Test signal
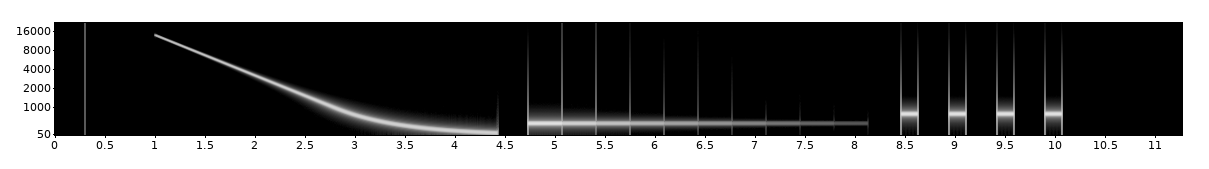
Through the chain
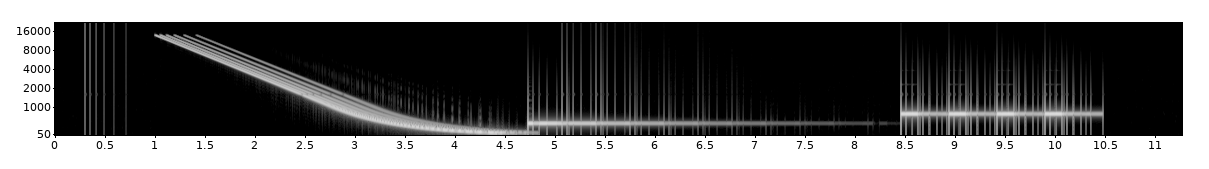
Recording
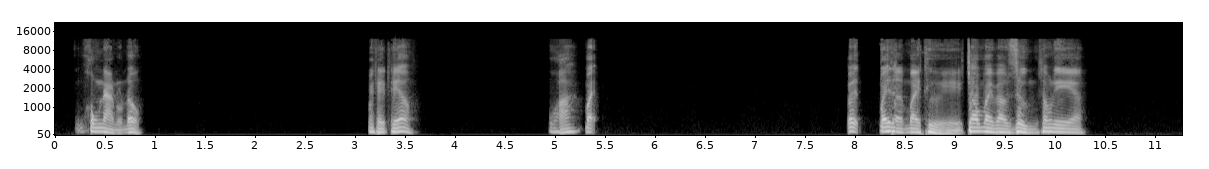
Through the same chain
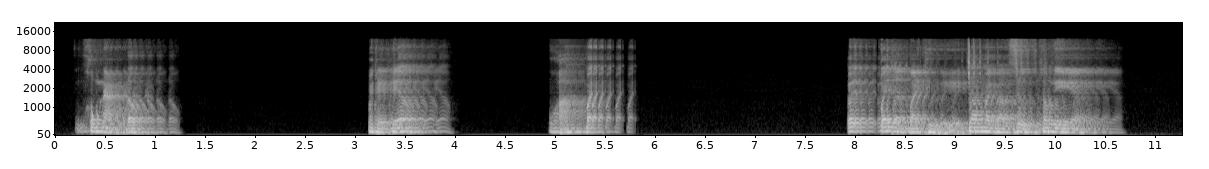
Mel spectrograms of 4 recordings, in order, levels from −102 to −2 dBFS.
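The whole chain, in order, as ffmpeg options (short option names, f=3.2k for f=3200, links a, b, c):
-af "aecho=1:1:50|112.5|190.6|288.3|410.4:0.631|0.398|0.251|0.158|0.1,acompressor=threshold=-20dB:ratio=6:attack=5.7:release=632:knee=6:detection=rms,bandreject=f=1.6k:w=22,volume=2dB"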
